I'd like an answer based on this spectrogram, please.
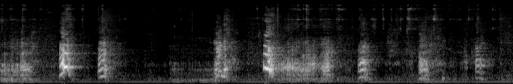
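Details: Two five-month-old Newfoundland and Labrador mix puppies, brothers, playing and barking; short sharp barks and yips come irregularly, about a dozen in five seconds, some overlapping, with a faint low hum underneath.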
